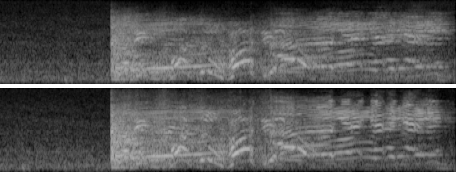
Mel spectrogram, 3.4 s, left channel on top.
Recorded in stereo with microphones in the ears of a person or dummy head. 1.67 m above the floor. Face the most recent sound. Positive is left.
turn(degrees=-75)  # may be behind; listen again after turning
